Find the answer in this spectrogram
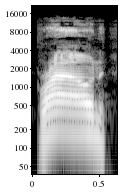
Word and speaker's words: Braun: Kansas named Christian Brown although it looks like his name is spelled Brawn but the family pronounces it brown I think it would sound cooler if it was Christian Braun but they go with brown he was seven of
